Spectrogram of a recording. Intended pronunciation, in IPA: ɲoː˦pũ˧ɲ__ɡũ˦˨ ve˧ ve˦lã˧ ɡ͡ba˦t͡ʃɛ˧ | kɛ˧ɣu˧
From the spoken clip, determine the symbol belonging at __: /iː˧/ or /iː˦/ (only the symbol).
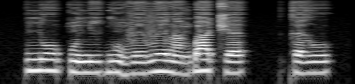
iː˧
